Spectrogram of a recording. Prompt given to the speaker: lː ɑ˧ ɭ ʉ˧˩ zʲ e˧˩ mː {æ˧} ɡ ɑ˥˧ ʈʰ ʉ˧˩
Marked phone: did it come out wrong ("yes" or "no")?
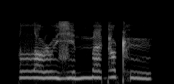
no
